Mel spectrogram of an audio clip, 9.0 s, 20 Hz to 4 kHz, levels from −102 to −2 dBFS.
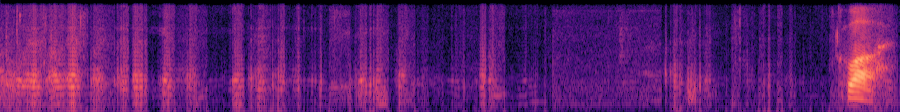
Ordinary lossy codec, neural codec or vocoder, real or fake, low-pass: none; none; real; 3.6 kHz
